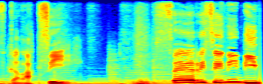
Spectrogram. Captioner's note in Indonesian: suara transisi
